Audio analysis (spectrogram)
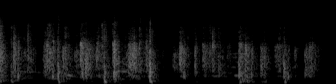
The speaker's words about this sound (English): The great clap for the Lord Jesus.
